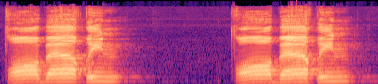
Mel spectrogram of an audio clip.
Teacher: اب طا کو موٹا کیا جا رہا ہے، با کو باریک کیا جا رہا ہے ، اور با کی باریکی میں مبالغہ اتنا ہوا ہے کہ · با کی باریکی میں مبالغہ اتنا ہوا ہے کہ وہ با نہیں رہا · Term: امالہ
